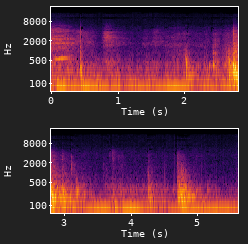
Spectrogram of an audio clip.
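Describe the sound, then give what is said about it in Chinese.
A door being opened: a few soft knocks and clunks with one louder thud near the middle, fairly faint over a low steady hum. “快开门”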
